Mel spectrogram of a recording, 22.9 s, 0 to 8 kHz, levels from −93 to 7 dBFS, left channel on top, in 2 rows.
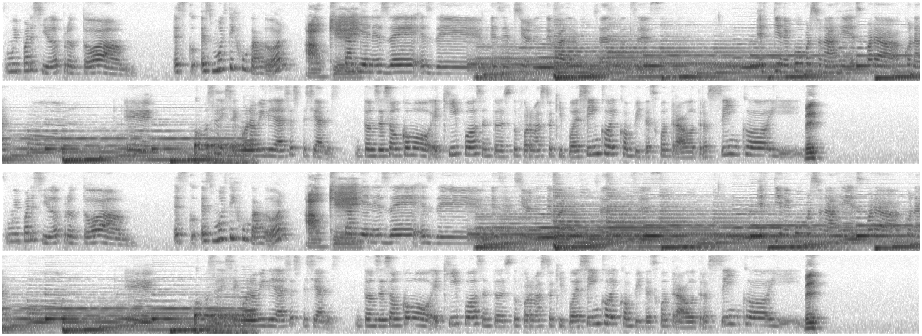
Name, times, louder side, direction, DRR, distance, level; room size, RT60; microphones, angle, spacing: voice 1, 0.0-1.6 2.1-3.6 4.3-8.1 9.4-12.6 13.0-13.4 13.9-15.6 16.0-21.5, left 1 dB, 35° left, 1.0 m, -32 dB
voice 2, 3.8-4.4 21.5-21.6, right 1 dB, 10° right, 0.6 m, -24 dB
sound 1, 5.9-14.6, right 4 dB, 90° right, 0.9 m, -23 dB
5.5 x 2.5 x 2.2 m
head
